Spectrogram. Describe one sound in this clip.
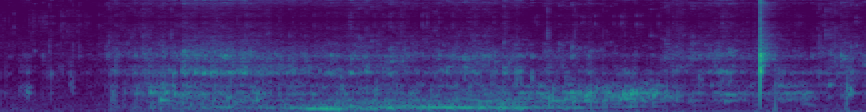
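Air bubbles rush and gurgle around a swimmer, heard underwater.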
